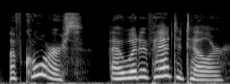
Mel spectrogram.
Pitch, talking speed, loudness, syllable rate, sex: 290 Hz, 235 wpm, -16 LUFS, 5.4 syllables/s, female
